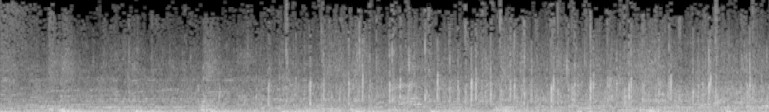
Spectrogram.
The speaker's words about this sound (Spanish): Pues levantando esos aplausos de la gente que espera esta carrera oficial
